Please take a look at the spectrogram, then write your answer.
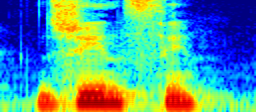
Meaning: jeans
- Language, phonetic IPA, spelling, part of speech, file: Ukrainian, [ˈd͡ʒɪnse], джинси, noun, Uk-джинси.ogg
